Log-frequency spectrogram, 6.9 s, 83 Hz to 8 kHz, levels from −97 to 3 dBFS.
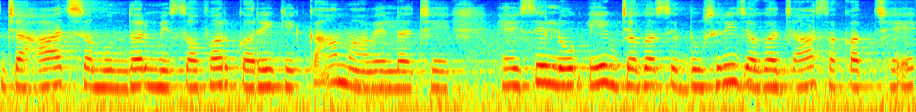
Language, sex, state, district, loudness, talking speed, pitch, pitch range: Maithili, female, Bihar, Samastipur, -15 LUFS, 175 wpm, 240 Hz, 230-250 Hz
